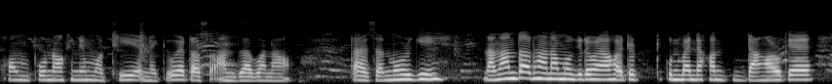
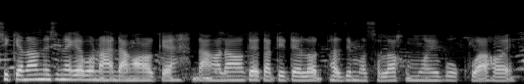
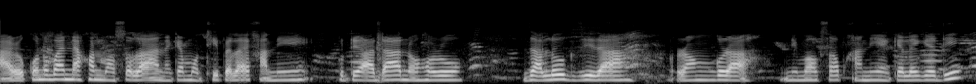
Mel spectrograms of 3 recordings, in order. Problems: constant background noise, continuous background conversations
